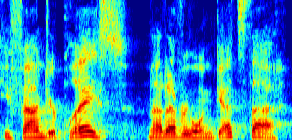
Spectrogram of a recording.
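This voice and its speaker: Creaky-voiced, composed expedition leader. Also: female voice, on the low side, normal speed. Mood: reflective. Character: thoughtful young female space expedition leader, composed. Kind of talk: video game cutscene dialogue.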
